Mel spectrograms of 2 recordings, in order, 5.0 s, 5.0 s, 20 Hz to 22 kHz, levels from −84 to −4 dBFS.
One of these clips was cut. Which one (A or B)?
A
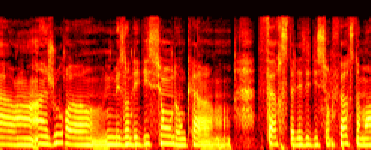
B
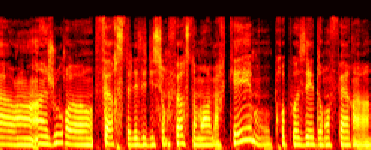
B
